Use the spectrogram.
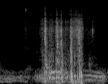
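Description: A single short, soft coo from a pigeon in a pigeon loft, close by and alone against a quiet background.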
